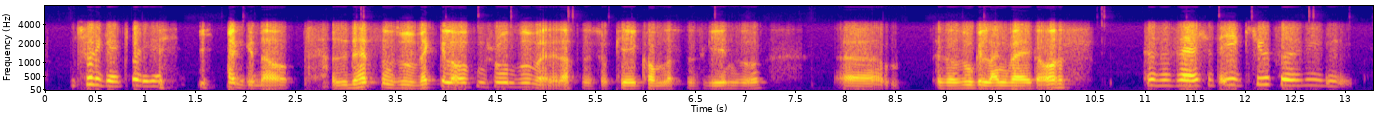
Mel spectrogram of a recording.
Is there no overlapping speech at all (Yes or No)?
Yes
